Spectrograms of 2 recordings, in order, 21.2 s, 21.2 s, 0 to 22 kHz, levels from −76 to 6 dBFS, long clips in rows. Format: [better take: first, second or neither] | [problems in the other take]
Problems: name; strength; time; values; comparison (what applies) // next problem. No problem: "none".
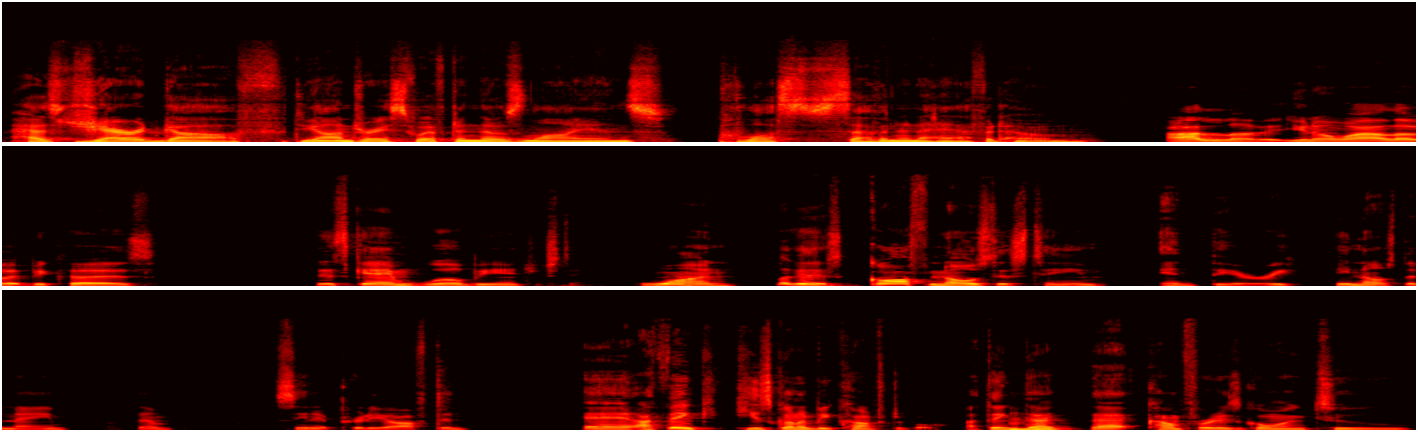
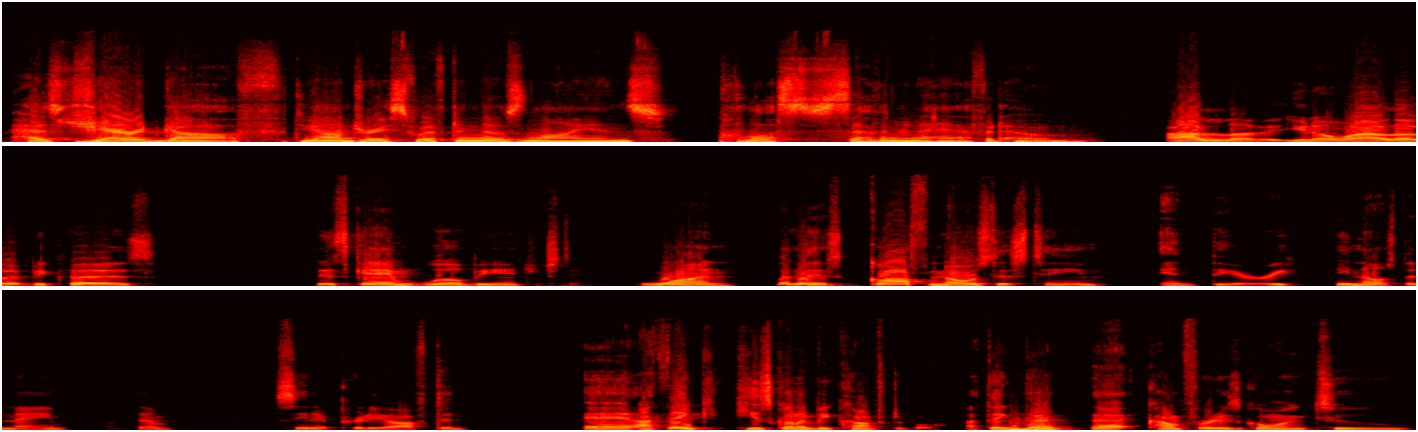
first | distortion; slight; 5% of the sound clipped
